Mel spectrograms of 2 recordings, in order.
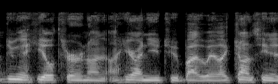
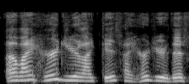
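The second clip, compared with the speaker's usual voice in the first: higher-pitched mocking take on strangers; mimicked strangers; 7 semitones higher than usual. Random online strangers approaching him with gossip, mimicked higher. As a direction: put on a higher voice for nosy strangers. Voicing strangers in retold exchange.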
